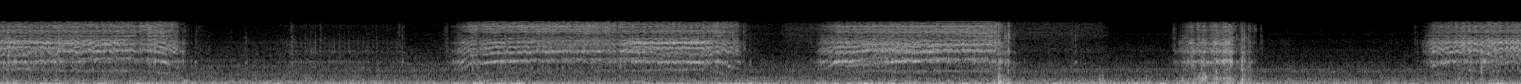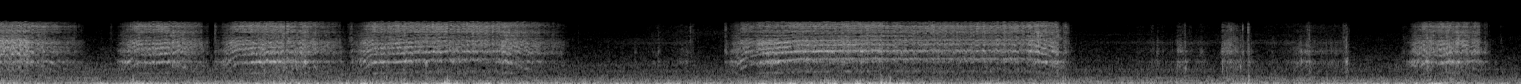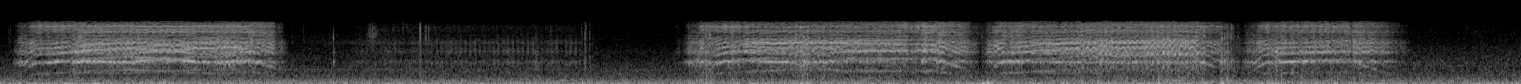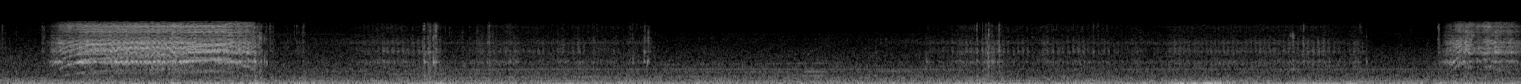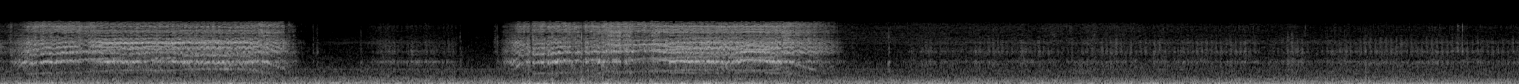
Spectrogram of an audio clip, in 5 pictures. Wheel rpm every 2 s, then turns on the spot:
130, 10, 100, 100, 120, 20, 20, 100, 60, 100, 30, 110, 130, 10, 30, 90, 90, 20, 50, 140, 130, 100, 10, 110, 10, 10, 0, 10, 30, 20, 70, 120, 20, 150, 60, 20, 20, 20.
2-4 10-14 26-28 32-36 48-52 54-60 68-76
